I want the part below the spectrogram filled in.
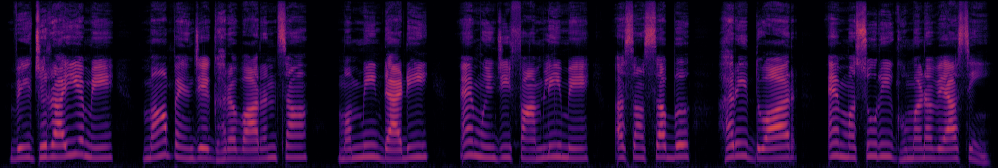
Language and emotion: Sindhi, neutral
